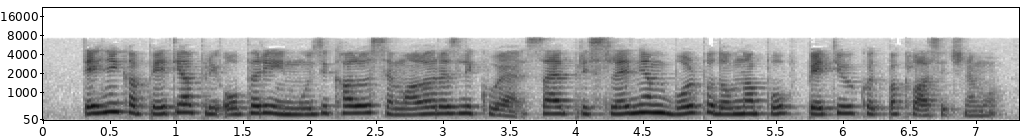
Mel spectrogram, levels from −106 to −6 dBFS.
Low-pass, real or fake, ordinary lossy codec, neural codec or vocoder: 7.2 kHz; real; MP3, 48 kbps; none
